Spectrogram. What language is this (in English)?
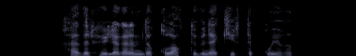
Bashkir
